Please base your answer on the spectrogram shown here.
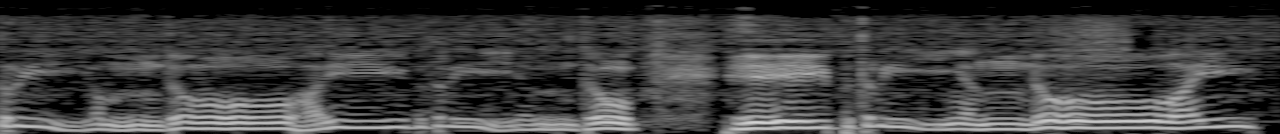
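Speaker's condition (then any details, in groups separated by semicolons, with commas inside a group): No condition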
